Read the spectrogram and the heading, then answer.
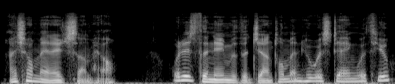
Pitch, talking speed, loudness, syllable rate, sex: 120 Hz, 230 wpm, -17 LUFS, 6.7 syllables/s, male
